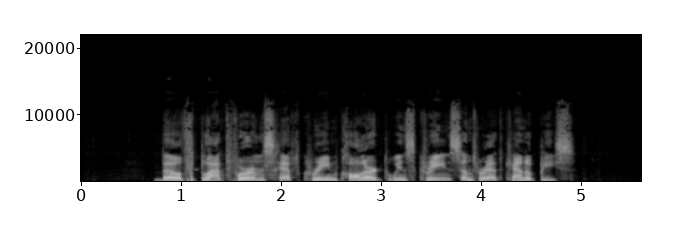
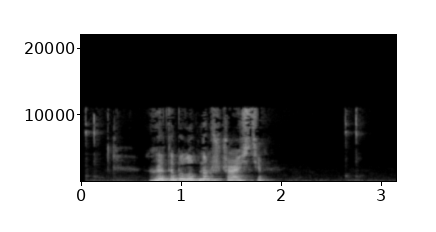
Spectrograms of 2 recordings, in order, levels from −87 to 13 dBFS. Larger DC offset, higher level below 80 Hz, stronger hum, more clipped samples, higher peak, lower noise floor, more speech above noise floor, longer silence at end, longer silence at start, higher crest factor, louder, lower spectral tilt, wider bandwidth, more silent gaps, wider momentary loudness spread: neither; second, -68 dBFS vs -56 dBFS; neither; neither; about the same, -2 dBFS vs -4 dBFS; first, -73 dBFS vs -62 dBFS; first, 56 dB vs 46 dB; second, 0.7 s vs 1.35 s; about the same, 0.75 s vs 0.7 s; about the same, 18 dB vs 16 dB; about the same, -17 LUFS vs -17 LUFS; second, -4 dB/octave vs -5.5 dB/octave; about the same, 12 kHz vs 11.5 kHz; neither; second, 8 LU vs 15 LU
